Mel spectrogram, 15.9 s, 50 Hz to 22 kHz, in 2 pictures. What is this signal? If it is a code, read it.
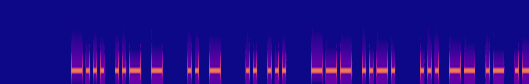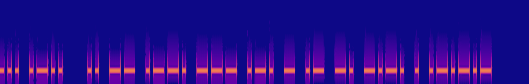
Morse code, heard as a keyed tone, about 22 wpm, 700 Hz. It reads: BUT IT IS OF SMALL IMPORTANCE.
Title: Sentences from Top 1200 Words 22wpm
